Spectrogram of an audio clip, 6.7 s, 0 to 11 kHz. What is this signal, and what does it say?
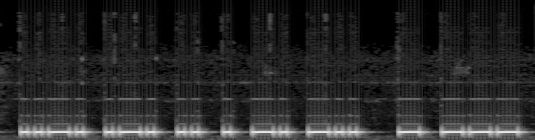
Morse code, heard as a keyed tone, about 14 wpm, 660 Hz. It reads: FRIEND TO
